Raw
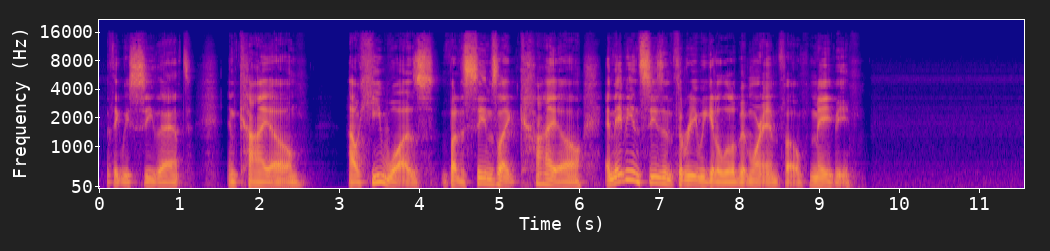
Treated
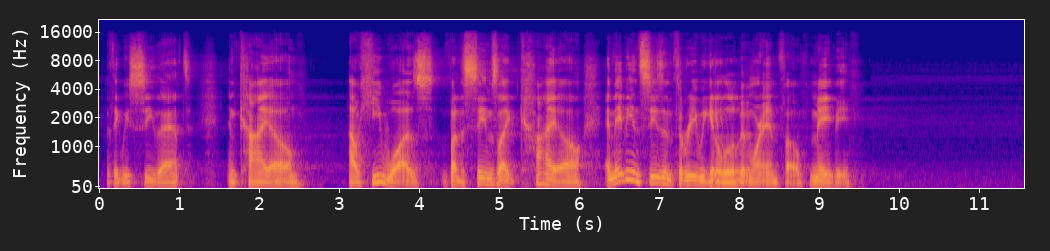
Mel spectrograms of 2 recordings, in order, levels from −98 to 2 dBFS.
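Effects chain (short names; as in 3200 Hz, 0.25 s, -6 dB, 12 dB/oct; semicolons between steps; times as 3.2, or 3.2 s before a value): 7.55–8.14 flutter echo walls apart 10.6 m, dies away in 0.44 s; two-slope reverb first 0.49 s, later 4.2 s, from -22 dB, DRR 17.5 dB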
